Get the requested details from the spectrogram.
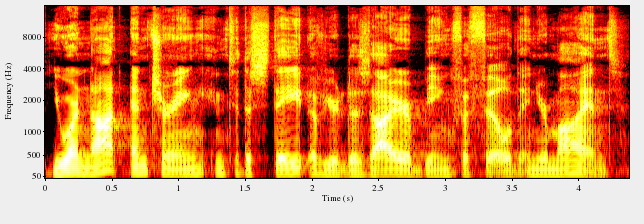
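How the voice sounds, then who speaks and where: Reading a written self-help post aloud, a man narrates in an instructive, measured way and poses emphatic rhetorical questions. His voice is fairly low with fairly even intonation.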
